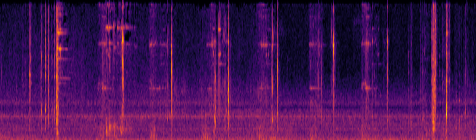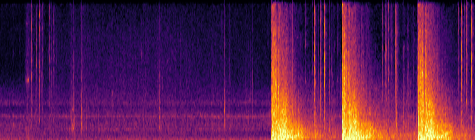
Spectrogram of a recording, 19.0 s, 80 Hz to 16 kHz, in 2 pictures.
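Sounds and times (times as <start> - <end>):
low steady hum: 0.0 - 19.0
revolver metallic clicks and rattles: 0.4 - 11.4, 13.6 - 19.0.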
